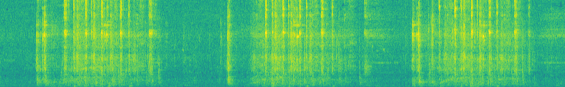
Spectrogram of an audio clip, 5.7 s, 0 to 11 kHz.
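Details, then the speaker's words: Craftsman mower with engine swapped in for the blown Tecumseh, Champion RJ19LM plug fitted: three cord pulls, each a rattly spin with no firing; no spark, owner suspects grounding, later traced to a pinched coil wire. "Still nothing. I suspect it's grounding out somewhere, as bodged as this thing is."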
